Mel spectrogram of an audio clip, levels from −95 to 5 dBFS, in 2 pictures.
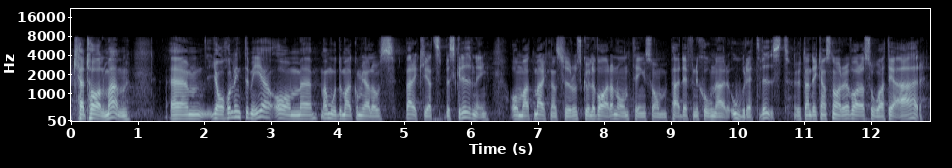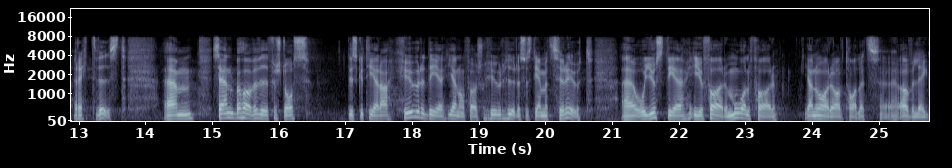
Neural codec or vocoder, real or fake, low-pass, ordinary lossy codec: none; real; none; none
